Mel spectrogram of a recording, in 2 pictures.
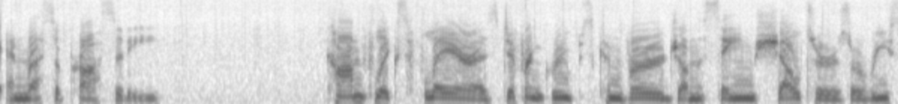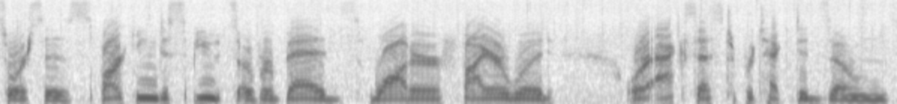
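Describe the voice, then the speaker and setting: A dull, lo-fi recording of a man playing a grave radio reporter. The voice is mid-pitched, and the scripted drama narration is formal, solemn and measured. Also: lightly acted. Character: grave radio co-reporter describing survivors of catastrophe.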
